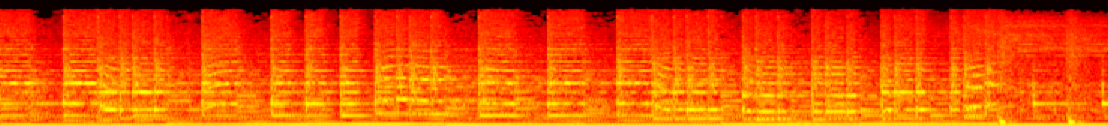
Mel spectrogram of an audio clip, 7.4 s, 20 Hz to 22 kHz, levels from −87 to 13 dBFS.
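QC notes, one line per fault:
No faults were heard at any point in the clip.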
